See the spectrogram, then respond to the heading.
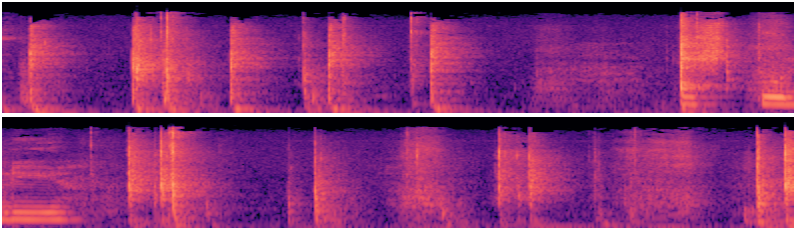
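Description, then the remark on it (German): Loud computer keyboard clatter: rapid bursts of key presses in uneven clusters, with a brief spoken remark breaking in partway through. “So, ähm, ich weiß, dass auch in meinen Aufnahmen die Tastatur so saulaut ist.”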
